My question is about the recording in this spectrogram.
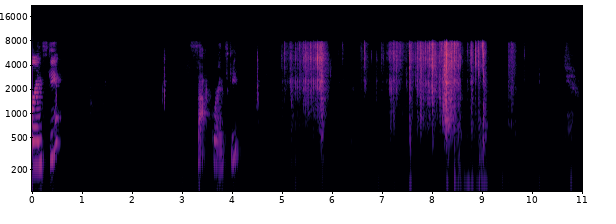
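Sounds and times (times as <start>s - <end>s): card wrappers rustling and crinkling: 5.0s - 9.7s.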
